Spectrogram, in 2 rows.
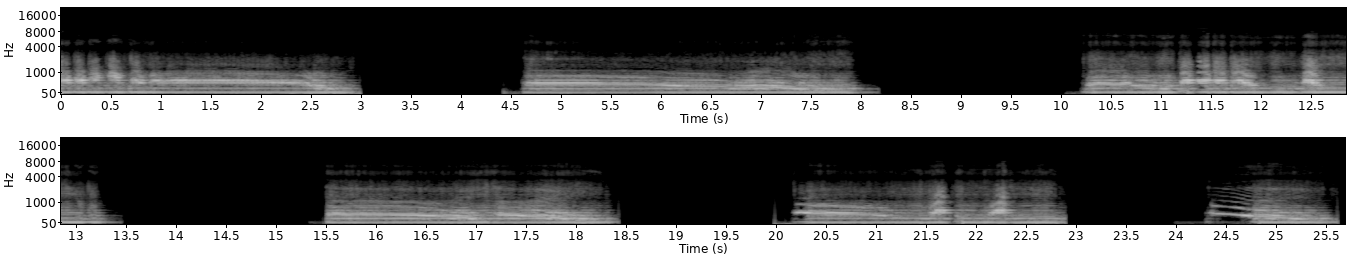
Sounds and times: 0.0s didgeridoo 3.0s
4.6s didgeridoo 8.0s
10.2s didgeridoo 13.4s
15.5s didgeridoo 18.4s
20.2s didgeridoo 22.9s
24.7s didgeridoo 25.6s

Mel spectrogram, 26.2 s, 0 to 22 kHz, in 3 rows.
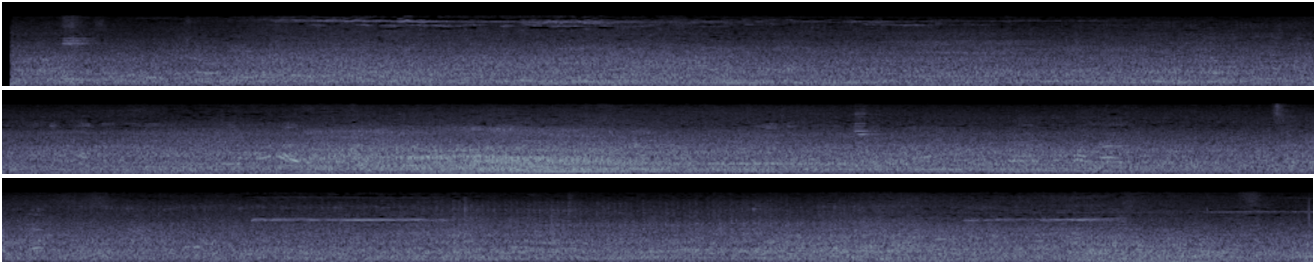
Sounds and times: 0.0s traffic 26.2s
0.1s Buses 26.2s
19.0s police whistle 20.6s
23.9s police whistle 26.2s

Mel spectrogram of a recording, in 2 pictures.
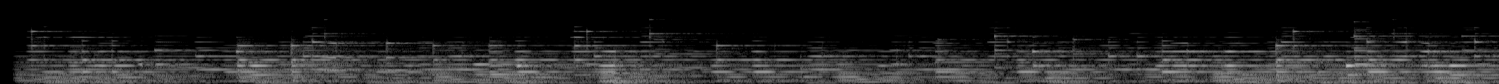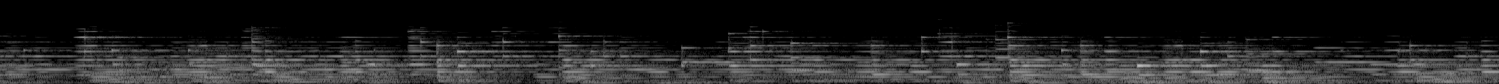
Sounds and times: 0.2s Piano 29.9s

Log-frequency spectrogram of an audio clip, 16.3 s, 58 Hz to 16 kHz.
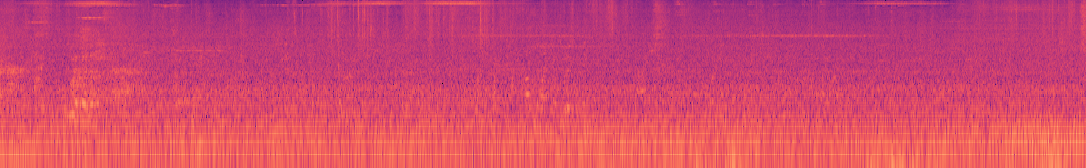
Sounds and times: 0.0s Trains come and go 16.2s
0.0s lots of people come in go 16.2s

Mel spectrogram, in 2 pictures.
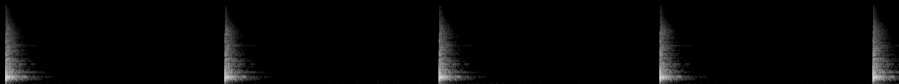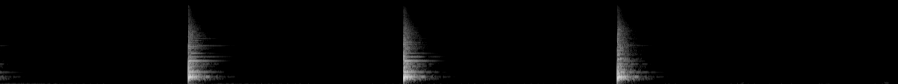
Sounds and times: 0.0s repinique (samba drum), hit on the head with a wooden stick 0.4s
2.3s repinique (samba drum), hit on the head with a wooden stick 2.6s
4.4s repinique (samba drum), hit on the head with a wooden stick 4.8s
6.6s repinique (samba drum), hit on the head with a wooden stick 7.0s
8.8s repinique (samba drum), hit on the head with a wooden stick 9.1s
10.9s repinique (samba drum), hit on the head with a wooden stick 11.3s
13.0s repinique (samba drum), hit on the head with a wooden stick 13.4s
15.2s repinique (samba drum), hit on the head with a wooden stick 15.6s

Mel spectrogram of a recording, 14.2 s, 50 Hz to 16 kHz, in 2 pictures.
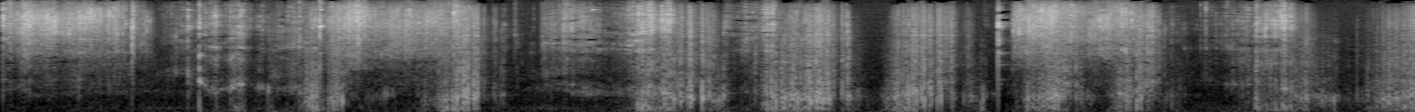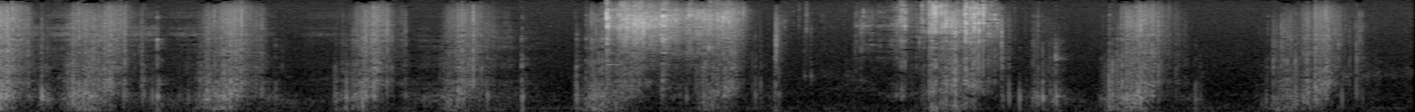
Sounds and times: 0.0s eating cereal 14.0s

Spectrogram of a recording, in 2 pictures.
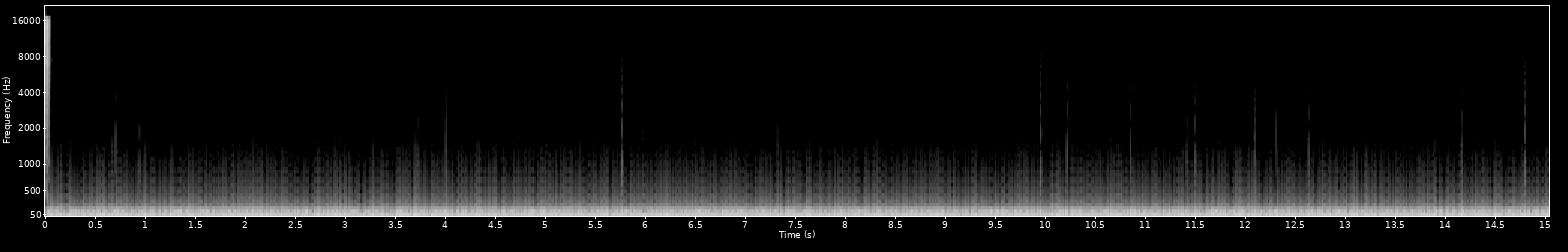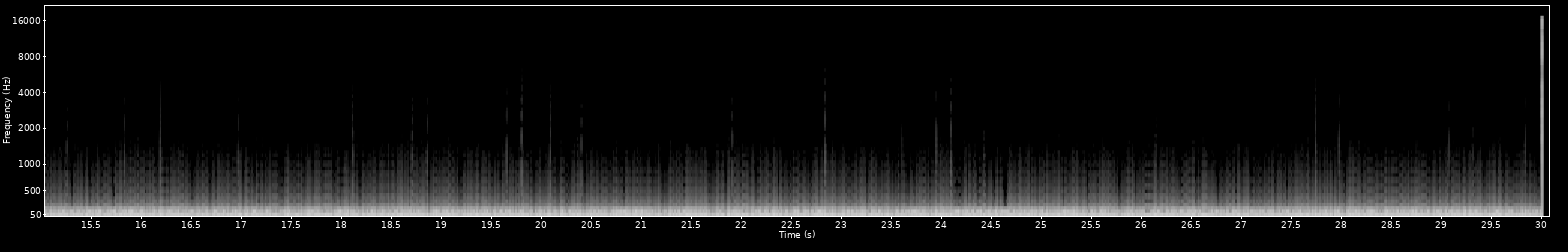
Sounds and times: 0.0s noise 30.0s

